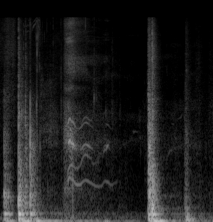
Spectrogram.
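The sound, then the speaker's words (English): Several solid thunks of a phone and headphones being set down on a hard surface, with a brief wavering squeak between the knocks and no talking. “The sound when you put your headphones and your phone down was like Beastmaster.”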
